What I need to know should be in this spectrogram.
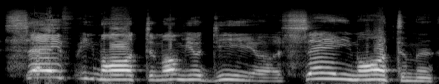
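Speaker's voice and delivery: loud, slow excited count; thrilled counting. Real, not acted. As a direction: savour each word in awe. Counts six Emotm players.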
